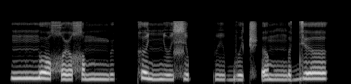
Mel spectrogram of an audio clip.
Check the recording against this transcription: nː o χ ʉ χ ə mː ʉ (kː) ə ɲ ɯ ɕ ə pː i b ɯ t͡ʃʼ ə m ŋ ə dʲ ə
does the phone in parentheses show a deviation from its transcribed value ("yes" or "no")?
no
